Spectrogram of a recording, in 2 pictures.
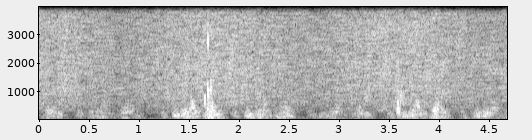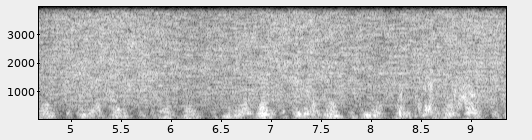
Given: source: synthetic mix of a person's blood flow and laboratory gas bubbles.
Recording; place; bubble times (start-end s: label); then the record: Doppler ultrasound of blood flow; precordium
1.62-1.77 s: bubbles
3.55-3.68 s: bubbles
3.91-4.01 s: bubbles
8.25-8.37 s: bubbles
8.42-8.66 s: bubbles
8.71-9.11 s: bubbles
From the record:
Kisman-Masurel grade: 123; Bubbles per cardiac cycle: 1 to 2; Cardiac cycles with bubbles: 10 to 50%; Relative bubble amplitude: loud (0.450 to 0.775); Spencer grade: 2 (many but less than half of the cardiac periods contain bubble signals, singularly or in groups); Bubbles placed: anywhere in the cardiac cycle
